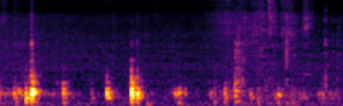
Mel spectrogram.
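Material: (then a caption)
Soap. A metal knife blade shaves and cuts the crumbly surface of a small, solid ball of dry recycled Dalan soap held in black-gloved hands. Short, dry, crunchy scrapes and cuts come at an uneven pace, dense in the low-mid range and dying away almost instantly. The sounds fade into softer, lighter scraping toward the end.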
